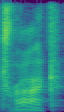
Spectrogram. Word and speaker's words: TRACC: Now, it's also important to note that a company called Track in Minto, that's called TRACC, that's how you spell it, they pick up the tires free of charge from garages across the province and from Westmorland.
